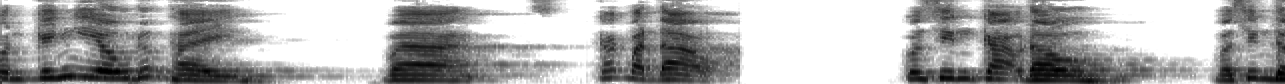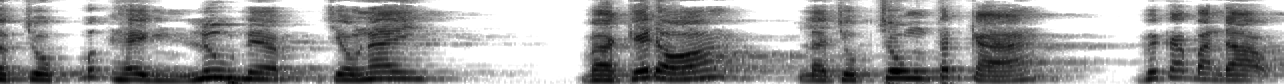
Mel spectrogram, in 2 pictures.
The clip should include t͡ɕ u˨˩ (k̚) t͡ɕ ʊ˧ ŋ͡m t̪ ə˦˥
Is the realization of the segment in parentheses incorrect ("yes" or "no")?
yes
